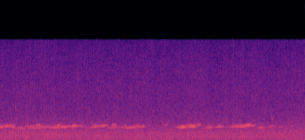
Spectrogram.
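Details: Frogs calling in a pristine forest beside a river, with mossy ground around them: short raspy pulsed croaks in quick runs, about two bursts a second, pausing briefly midway, over a steady broad rush of flowing water.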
